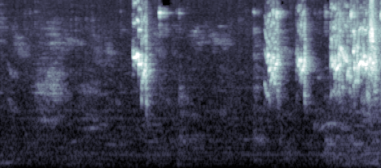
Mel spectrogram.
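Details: Budgerigars kept in a cage: near silence, a single sharp squeak, then a pause before several quick chirps and a short buzzy chattering phrase at the end.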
